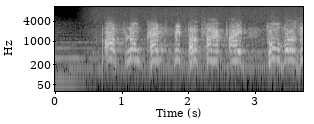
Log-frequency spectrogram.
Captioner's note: speaking German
